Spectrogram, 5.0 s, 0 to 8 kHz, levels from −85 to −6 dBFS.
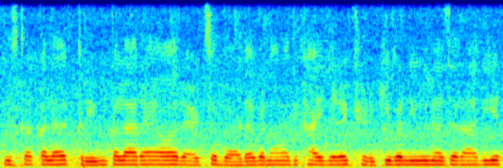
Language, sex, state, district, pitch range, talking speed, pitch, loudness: Hindi, female, Chhattisgarh, Raipur, 180-190 Hz, 275 wpm, 185 Hz, -15 LUFS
